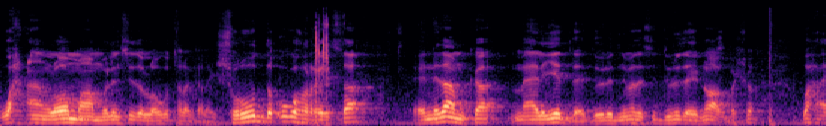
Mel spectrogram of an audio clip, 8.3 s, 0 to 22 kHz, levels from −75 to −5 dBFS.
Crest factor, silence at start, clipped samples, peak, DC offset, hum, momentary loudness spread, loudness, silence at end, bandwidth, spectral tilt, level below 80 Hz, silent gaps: 18 dB; 0 s; under 0.1%; -2 dBFS; under 0.1%; none; 15 LU; -20 LUFS; 0 s; 16.5 kHz; -6.5 dB/octave; -52 dBFS; none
